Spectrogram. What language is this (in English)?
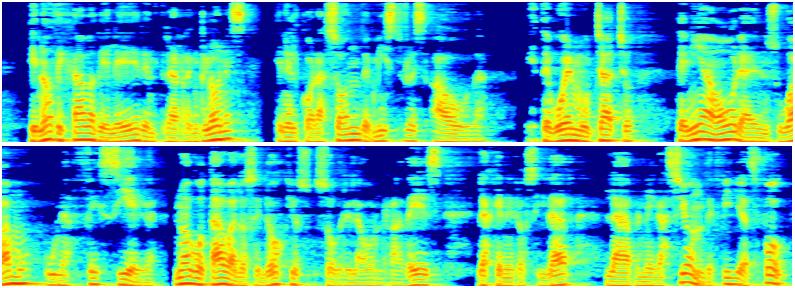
Spanish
